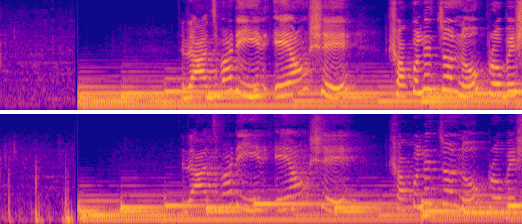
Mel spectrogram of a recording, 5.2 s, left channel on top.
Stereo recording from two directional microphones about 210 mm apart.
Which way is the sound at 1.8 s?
45° left (ahead or behind).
